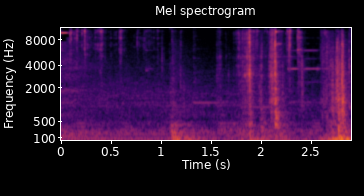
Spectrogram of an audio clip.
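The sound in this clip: A car being locked: keys jangle softly, then a few sharp clicks and thuds ring out, with the loudest knock coming at the end.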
